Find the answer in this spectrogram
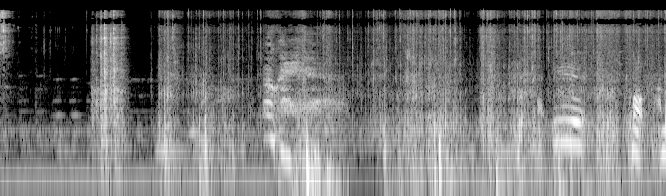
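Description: Plastic bags and bubble-wrap packing crinkling and rustling as hands rummage through a cardboard parcel, with a burst of crinkling about a second and a half in and light knocks among the rustle.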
